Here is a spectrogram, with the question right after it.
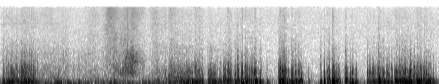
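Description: A soft, stuffed square throw pillow with a printed fabric cover is held in both hands close to binaural microphones and scratched across the cover with fingertips and nails. The result is a muffled, bass-heavy rustling and scraping that comes in uneven bursts with brief quiet gaps.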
